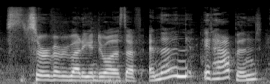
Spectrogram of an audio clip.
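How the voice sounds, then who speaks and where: A woman's voice: medium pitch, sing-song, fast talker. A woman chatting casually as a radio guest, telling stories in colloquial phrasing. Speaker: radio guest, ice cream maker. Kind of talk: casual chat.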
